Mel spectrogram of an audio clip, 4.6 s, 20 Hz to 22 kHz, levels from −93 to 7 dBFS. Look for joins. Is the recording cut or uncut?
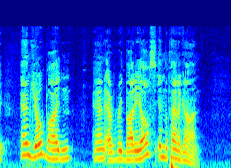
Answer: uncut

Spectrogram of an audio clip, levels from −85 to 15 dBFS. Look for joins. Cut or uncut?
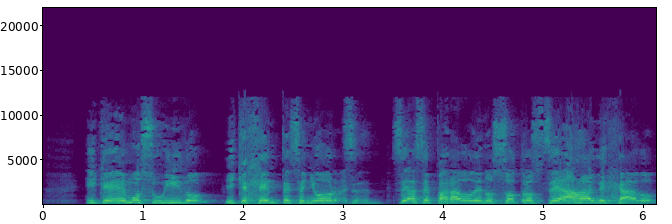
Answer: cut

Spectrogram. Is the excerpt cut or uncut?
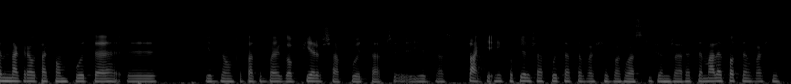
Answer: cut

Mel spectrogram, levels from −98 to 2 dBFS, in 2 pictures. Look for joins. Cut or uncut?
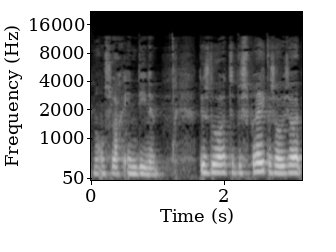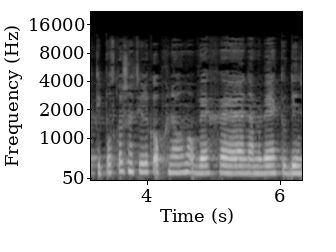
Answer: uncut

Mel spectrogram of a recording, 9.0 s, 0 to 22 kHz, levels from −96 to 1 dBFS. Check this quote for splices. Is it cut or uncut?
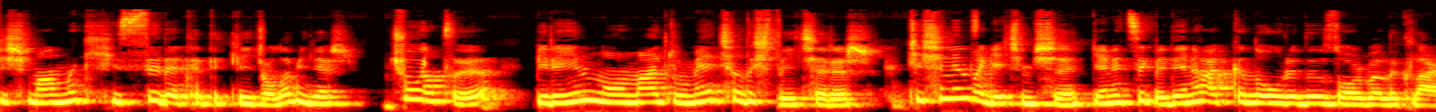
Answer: cut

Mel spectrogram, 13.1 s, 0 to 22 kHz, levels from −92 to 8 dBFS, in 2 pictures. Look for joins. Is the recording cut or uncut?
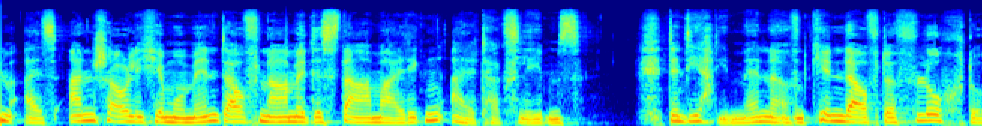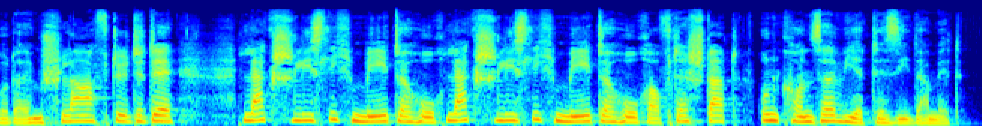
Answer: cut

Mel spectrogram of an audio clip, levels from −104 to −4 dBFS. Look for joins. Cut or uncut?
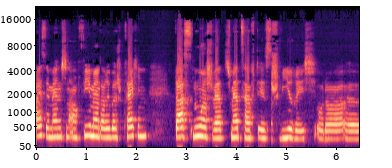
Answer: cut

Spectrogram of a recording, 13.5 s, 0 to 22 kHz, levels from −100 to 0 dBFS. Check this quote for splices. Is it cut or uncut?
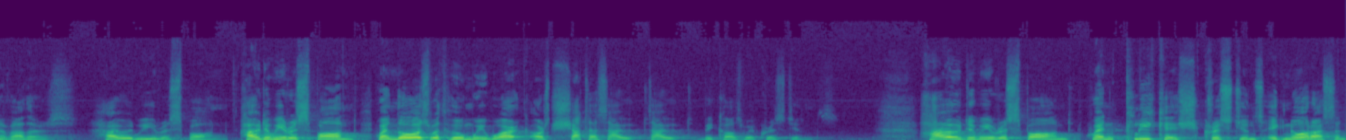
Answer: cut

